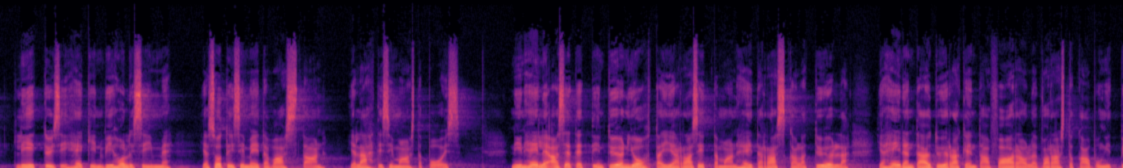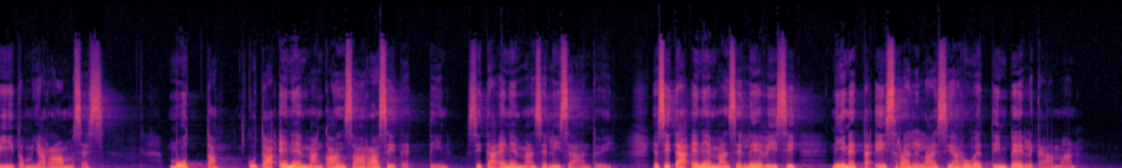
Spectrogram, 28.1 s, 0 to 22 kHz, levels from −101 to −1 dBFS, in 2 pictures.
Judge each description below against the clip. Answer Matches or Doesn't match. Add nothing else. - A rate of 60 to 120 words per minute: Matches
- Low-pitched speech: Doesn't match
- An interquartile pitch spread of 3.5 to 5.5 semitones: Matches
